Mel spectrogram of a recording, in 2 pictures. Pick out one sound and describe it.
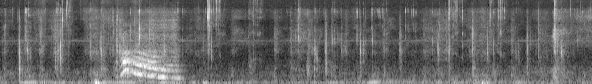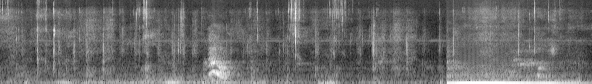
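A young woman makes soft, wet mouth clicks very close to the microphone.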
